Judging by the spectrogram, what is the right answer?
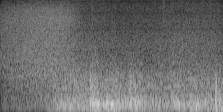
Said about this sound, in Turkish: Kütahya'da da kuvvetli sağanak hayatı vurdu. Caddelerde, sokaklarda su birikintileri oluştu. Birçok ev ve iş yerini su bastı.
